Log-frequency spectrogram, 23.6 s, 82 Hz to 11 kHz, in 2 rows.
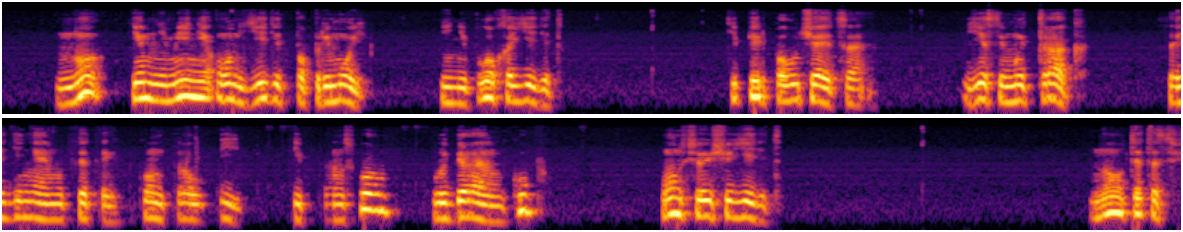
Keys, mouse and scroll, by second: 0.4 scroll down 2, 1.4 scroll down 2, 2.5 click, 7.2 middle click, 7.2 scroll up 1, 8.0 scroll up 1, 9.4 click, 10.5-11.0 scroll down 2, 11.9 shift+click, 13.8 ctrl+p, 16.0 click, 17.8 click, 21.6-22.0 scroll up 3, 22.2 scroll down 1, 23.3 click.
